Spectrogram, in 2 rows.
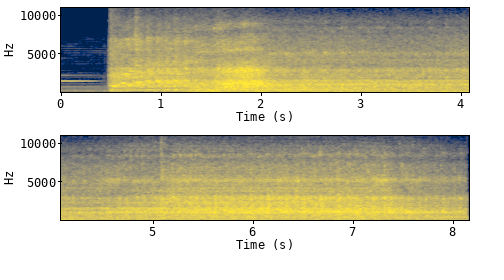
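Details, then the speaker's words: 2007 Ford F250 6.0 Power Stroke diesel, which had been idling rough, cold-started after sitting overnight the day after a Seafoam treatment: brief crank, catches and settles into an even idle with no stumble or miss; normal cold start. "So we're gonna see what happens here. Let's listen to it. Sounds good."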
